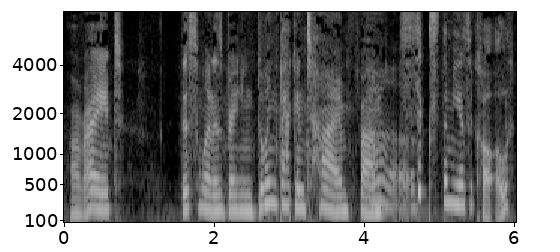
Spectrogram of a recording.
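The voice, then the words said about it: Sudden put-on accent. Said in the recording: “Where did that accent come from?”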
